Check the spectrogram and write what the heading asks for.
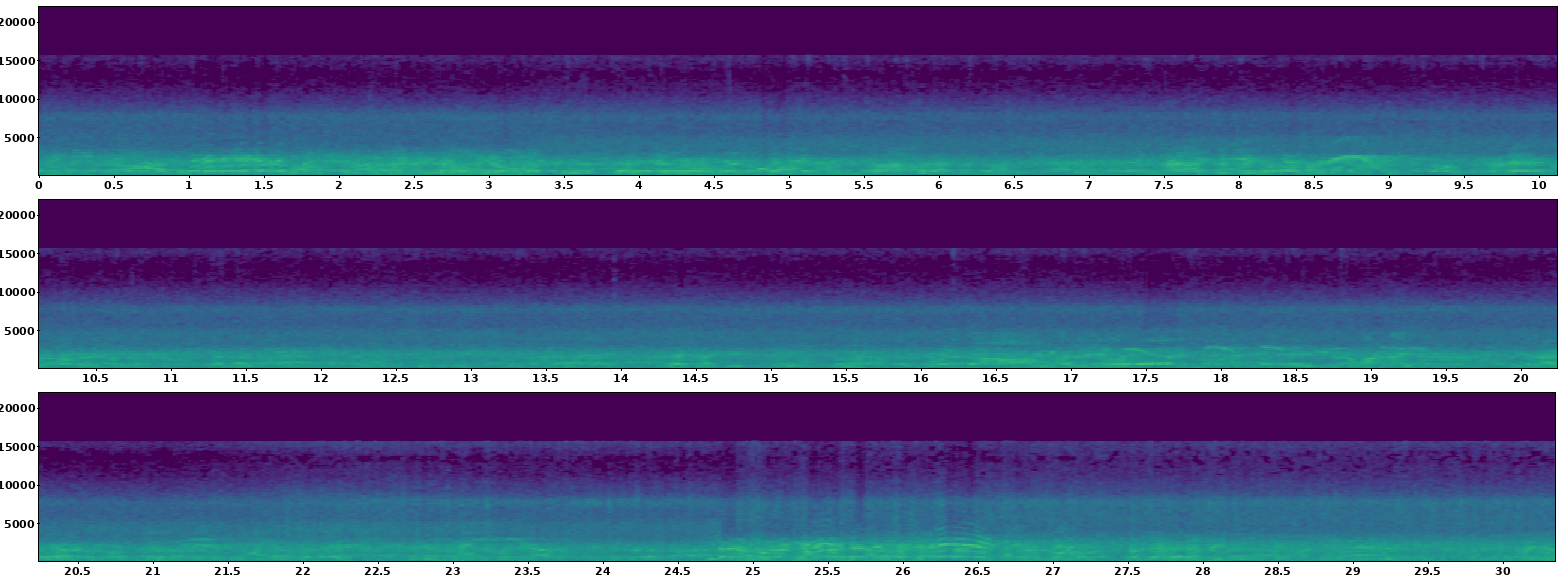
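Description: Many people talking and calling over each other, a crowd's chatter, over the steady rush of a waterfall, with the voices louder near the end.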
